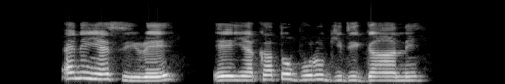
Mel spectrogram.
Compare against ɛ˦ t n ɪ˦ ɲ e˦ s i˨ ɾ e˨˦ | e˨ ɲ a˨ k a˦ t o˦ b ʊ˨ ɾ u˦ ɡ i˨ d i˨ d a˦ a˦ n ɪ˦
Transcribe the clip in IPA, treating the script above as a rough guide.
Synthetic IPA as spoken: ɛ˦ n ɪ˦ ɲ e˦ s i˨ ɾ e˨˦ | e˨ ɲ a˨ k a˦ t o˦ b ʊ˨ ɾ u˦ ɡ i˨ d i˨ ɡ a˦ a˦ n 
